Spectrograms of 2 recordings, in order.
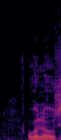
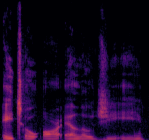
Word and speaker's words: horloge: Horloge is spelled Horloge. Une horloge, a clock. Notice that the initial H in horloge is usually silent in French.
